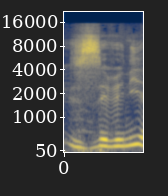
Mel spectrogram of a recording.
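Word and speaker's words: Zjevení: Witching Hour Production réédite Zeveni, alors ça s'écrit Z-J-E-V-E-N-I.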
